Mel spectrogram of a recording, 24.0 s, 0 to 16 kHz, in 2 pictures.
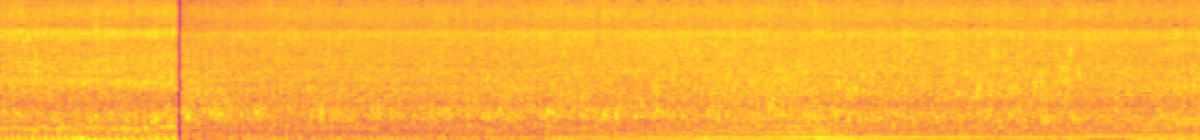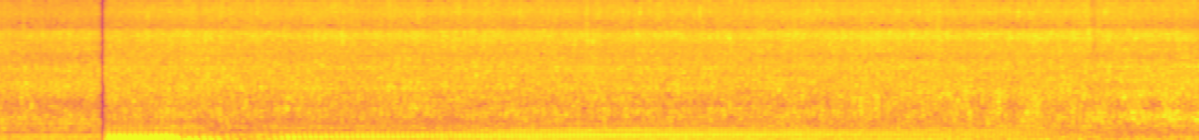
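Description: Water rushing and swirling in a whirlpool vortex as it drains down a hole, a steady gush. It cuts out briefly twice and comes back louder about 13 seconds in, with a low hum underneath in the second half.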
